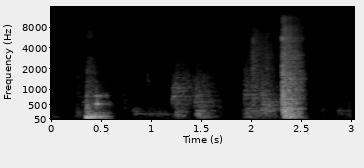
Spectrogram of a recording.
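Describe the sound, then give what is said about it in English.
A door is pushed shut: a heavy thump, then a series of creaks and scrapes, ending in a loud latching clunk. No one speaks. “First of all, I should say that, here, I'm going to close one door.”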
